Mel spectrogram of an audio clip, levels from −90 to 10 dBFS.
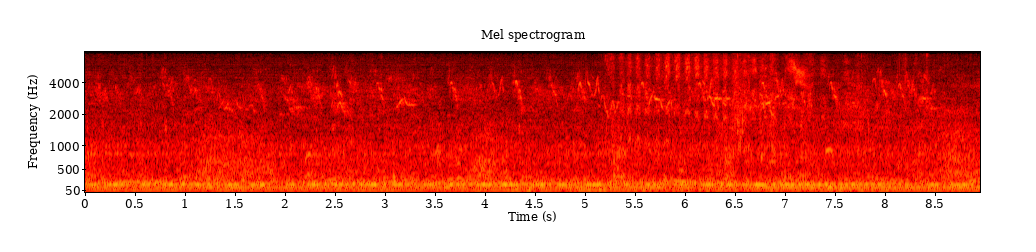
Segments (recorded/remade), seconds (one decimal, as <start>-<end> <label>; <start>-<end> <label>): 0.0-9.0 recorded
